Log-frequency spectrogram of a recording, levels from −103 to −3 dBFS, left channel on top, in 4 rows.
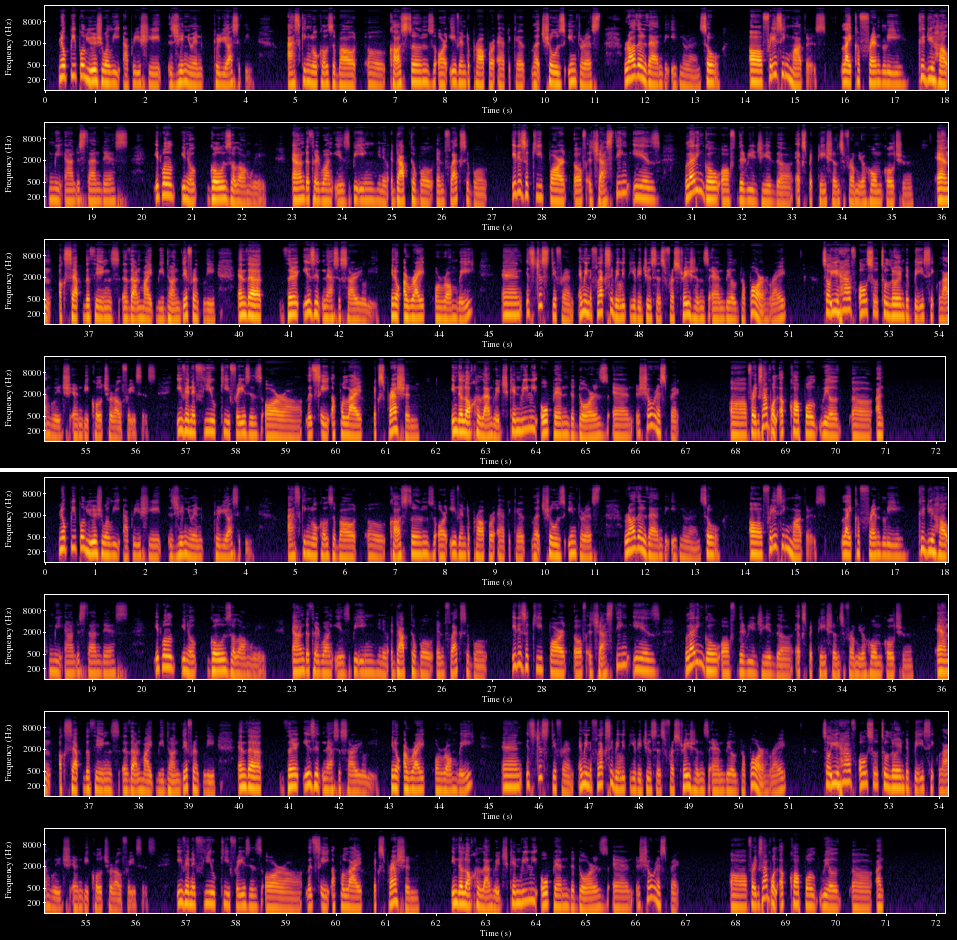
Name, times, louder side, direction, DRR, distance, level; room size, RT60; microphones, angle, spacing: voice 1, 0.3-3.2 3.4-4.1 4.8-11.1 11.6-13.5 14.1-15.6 15.9-17.2 17.5-19.6 20.3-21.1 21.4-22.5 23.0-26.9 27.4-30.3 30.9-33.3 33.5-35.4 35.9-36.2 36.5-40.5 41.0-42.7 43.0-44.7 45.3-50.9 51.7-56.0 56.8-60.5 60.8-61.7 62.3-66.9 67.9-71.0, left 3 dB, 50° left, 1.7 m, -26 dB
open air
head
